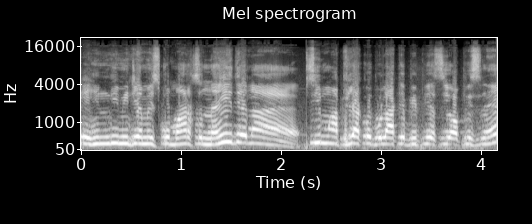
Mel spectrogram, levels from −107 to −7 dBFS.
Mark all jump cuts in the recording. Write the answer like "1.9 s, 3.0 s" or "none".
2.3 s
